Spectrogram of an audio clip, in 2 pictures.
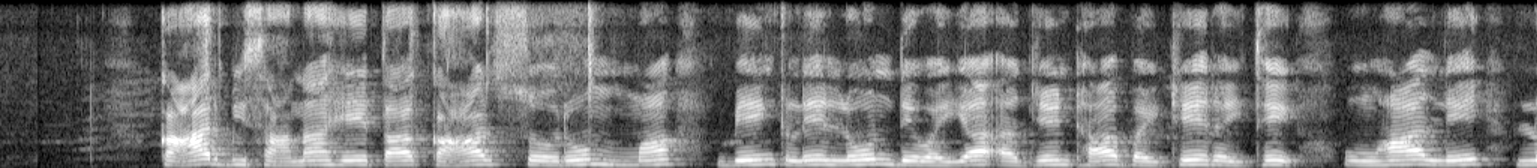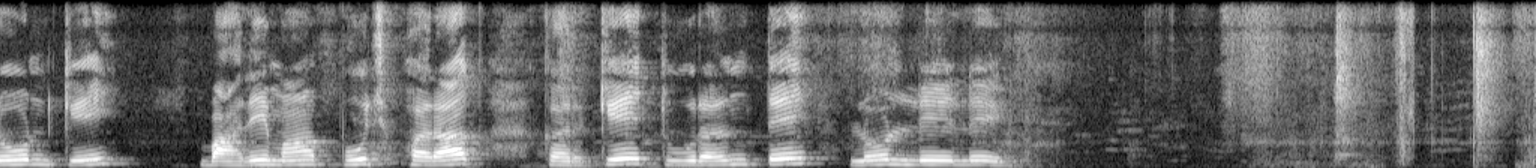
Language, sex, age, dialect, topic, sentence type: Chhattisgarhi, female, 18-24, Central, banking, statement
